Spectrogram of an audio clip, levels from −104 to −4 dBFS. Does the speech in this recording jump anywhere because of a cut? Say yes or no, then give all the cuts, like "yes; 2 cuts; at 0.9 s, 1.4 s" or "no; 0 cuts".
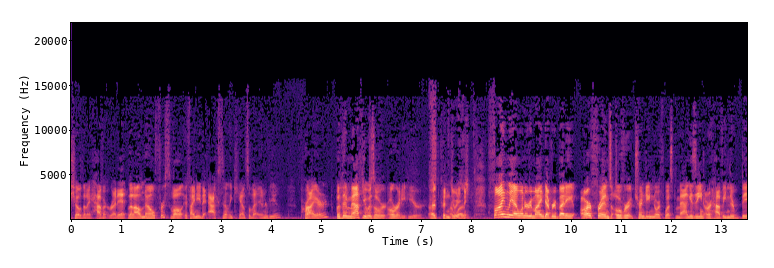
yes; 3 cuts; at 1.1 s, 5.2 s, 7.3 s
